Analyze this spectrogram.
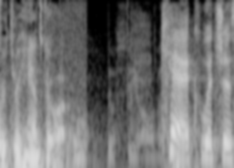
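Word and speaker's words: Kik: And his response for us was an app called Kick.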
